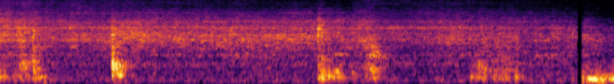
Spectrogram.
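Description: Beans for payar mezhukkupuratti sizzle steadily in a pan while a spoon stirs and scrapes through them, with a few louder clacks against the metal, close and continuous.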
